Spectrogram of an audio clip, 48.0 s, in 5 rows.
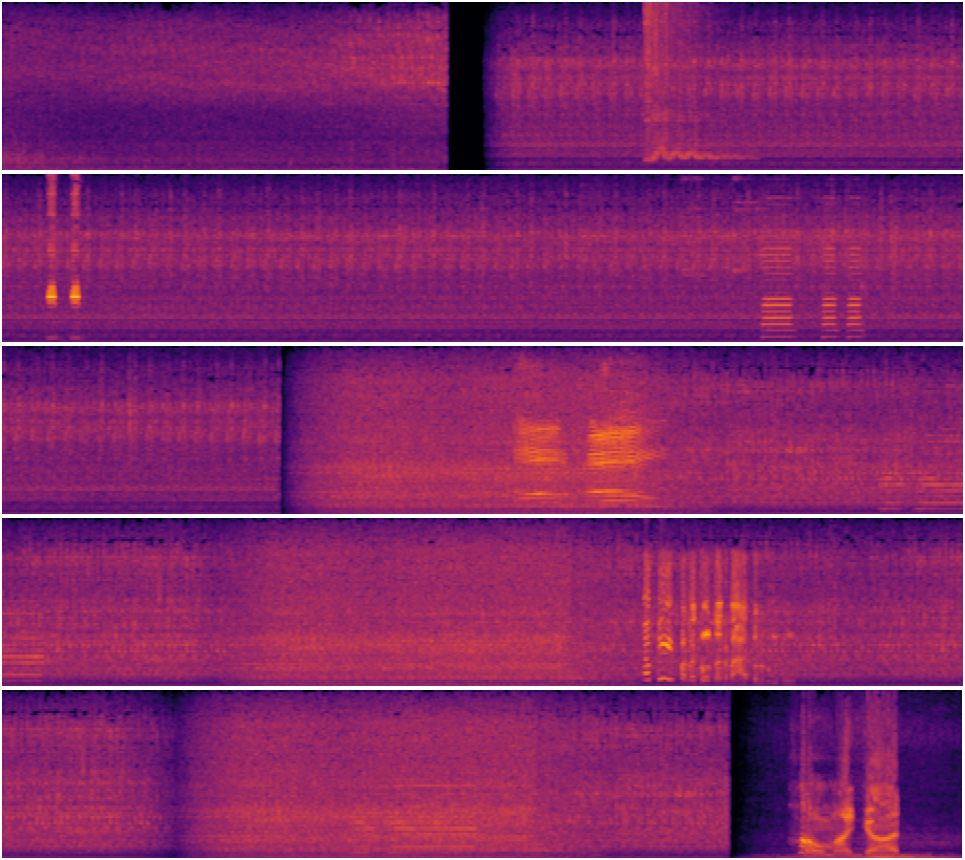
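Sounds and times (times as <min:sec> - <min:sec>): vehicle engine idling: 0:07.6 - 0:48.0
short horn beeps: 0:10.1 - 0:10.5.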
